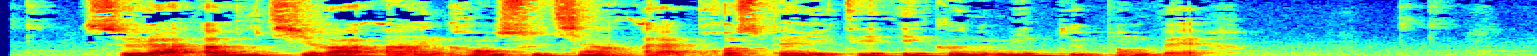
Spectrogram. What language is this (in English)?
French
